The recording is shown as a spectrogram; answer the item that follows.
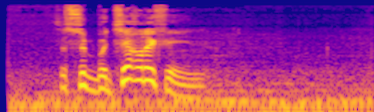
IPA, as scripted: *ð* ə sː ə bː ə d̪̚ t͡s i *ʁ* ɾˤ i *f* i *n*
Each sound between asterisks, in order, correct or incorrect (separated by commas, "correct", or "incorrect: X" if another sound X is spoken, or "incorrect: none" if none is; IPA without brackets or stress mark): incorrect: θ, correct, correct, correct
